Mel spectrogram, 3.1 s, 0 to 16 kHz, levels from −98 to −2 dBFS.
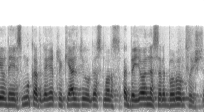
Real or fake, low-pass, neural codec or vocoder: fake; 7.2 kHz; codec, 16 kHz, 2 kbps, X-Codec, HuBERT features, trained on general audio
